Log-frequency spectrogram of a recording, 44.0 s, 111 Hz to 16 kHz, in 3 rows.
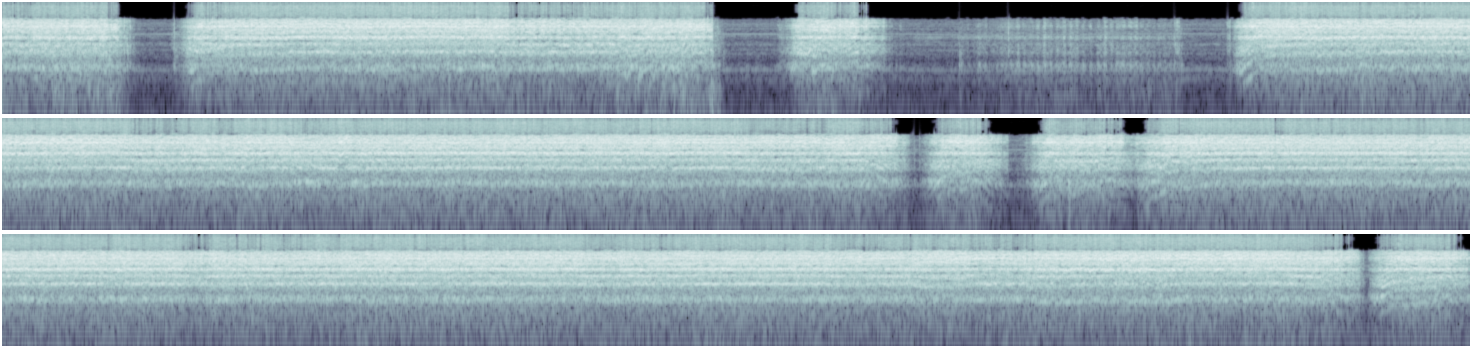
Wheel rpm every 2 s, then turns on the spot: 120, 210, 220, 100, 20, 20, 170, 220, 230, 230, 230, 160, 80, 210, 230, 230, 230, 230, 230, 220, 220, 110.
8-12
